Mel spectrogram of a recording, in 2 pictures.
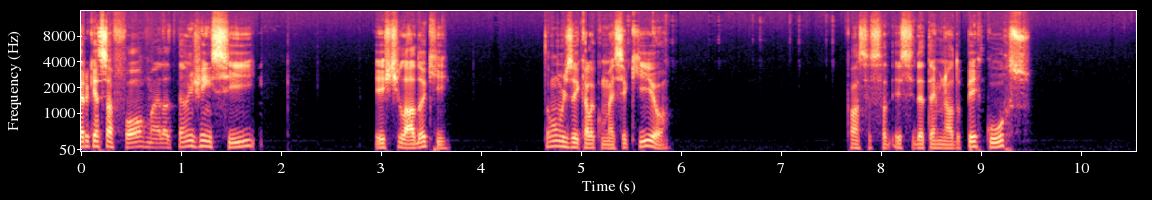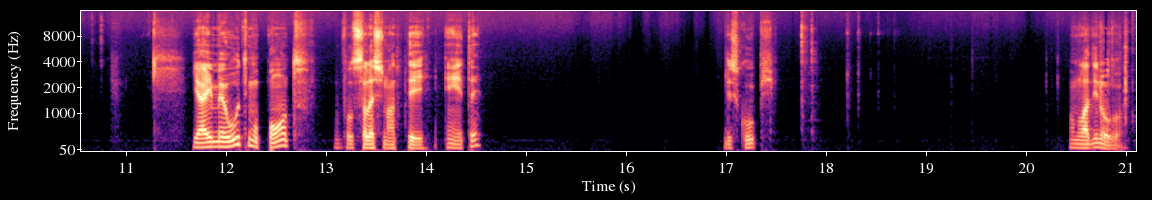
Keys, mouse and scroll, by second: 5.3 click, 6.2 click, 6.6 click, 7.0 click, 7.4 click, 7.7 click, 8.2 click, 10.6 click, 13.6 t, 13.9 KP_Enter, 17.3 u, 17.7 Return, 18.1 Escape, 18.3 Escape, 18.5 Escape, 20.4-21.1 typing.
